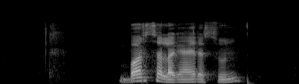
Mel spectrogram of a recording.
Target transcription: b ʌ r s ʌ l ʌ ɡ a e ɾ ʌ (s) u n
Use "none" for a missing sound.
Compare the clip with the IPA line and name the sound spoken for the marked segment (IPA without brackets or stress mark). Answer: s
